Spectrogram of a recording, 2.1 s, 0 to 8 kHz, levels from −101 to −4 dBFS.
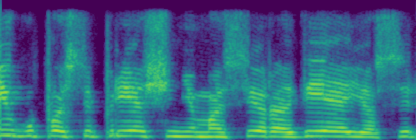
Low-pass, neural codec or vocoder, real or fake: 7.2 kHz; none; real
